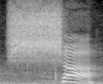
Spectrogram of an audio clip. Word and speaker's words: ش: Sha. In English, they don't have sha, but they write sh together to pronounce sha, like she, right?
